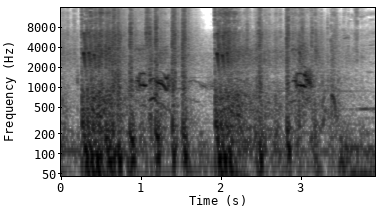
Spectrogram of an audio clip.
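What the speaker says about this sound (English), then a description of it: "Grabe lakas na tong pistol na to." Pistol gunfire in The Outer Worlds video game: two loud bursts of shots, each followed by a rattling tail of impacts, close and punchy with no talk in between.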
